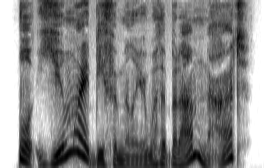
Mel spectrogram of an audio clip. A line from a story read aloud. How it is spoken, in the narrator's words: Anna replied in a slightly annoyed tone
